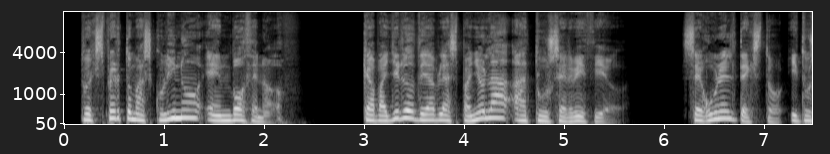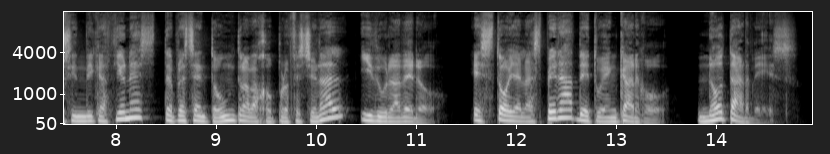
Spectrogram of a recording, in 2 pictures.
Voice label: Spanish voice over artist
